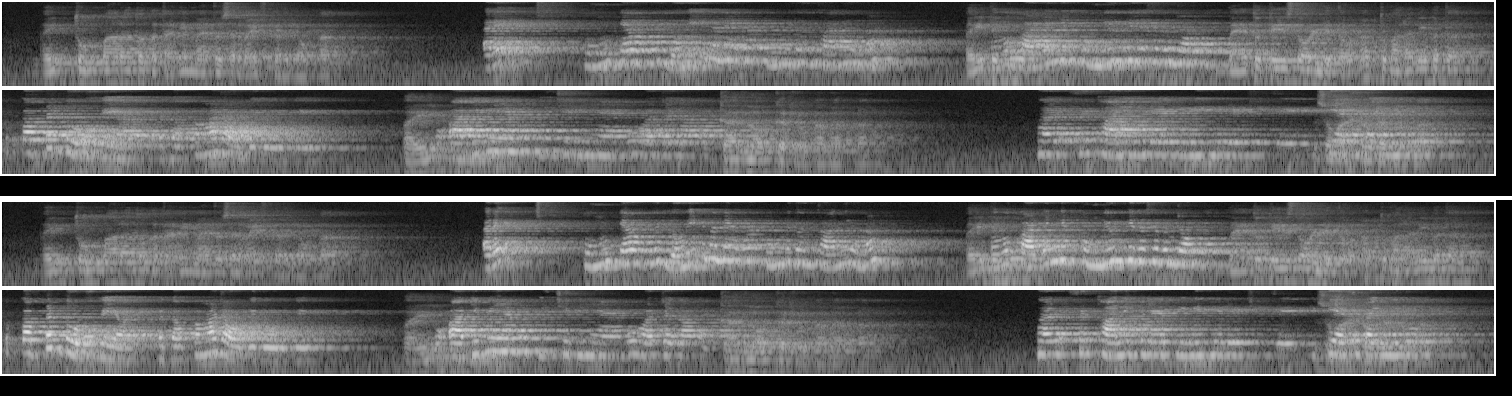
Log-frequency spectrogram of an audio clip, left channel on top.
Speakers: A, on the left; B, on the right.
A: भाई तुम्हारा तो पता नहीं मैं तो सरवाइव कर जाऊंगा
B: अरे तुम क्या कोई लोहे के बने हुए हो तुम भी तो इंसान ही हो ना
A: भाई
B: तुम्हें
A: देखो
B: वो काटेंगे तो तुम भी उनके जैसे बन जाओगे
A: मैं तो तेज दौड़ लेता हूँ ना अब तुम्हारा नहीं पता
B: तो कब तक दौड़ोगे यार बताओ कहाँ जाओगे दौड़ के
A: भाई
B: वो
A: म,
B: आगे भी हैं वो पीछे भी हैं वो हर जगह है
A: घर लॉक कर लूंगा मैं अपना
B: घर फिर खाने के लिए पीने के लिए चीजें क्योंकि
A: जोमैटो
B: ऐसे टाइम
A: कर
B: में
A: लूंगा
B: तो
